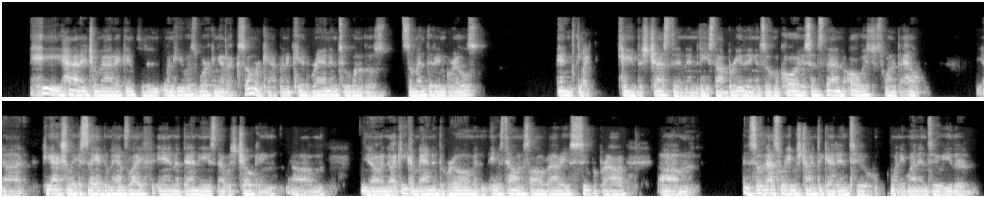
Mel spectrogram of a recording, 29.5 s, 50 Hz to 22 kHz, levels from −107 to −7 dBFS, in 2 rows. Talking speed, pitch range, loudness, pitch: 190 wpm, 100-115 Hz, -14 LUFS, 110 Hz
